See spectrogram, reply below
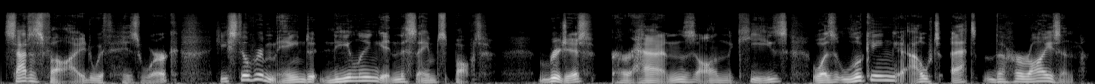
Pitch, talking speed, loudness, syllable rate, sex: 115 Hz, 130 wpm, -20 LUFS, 3.7 syllables/s, male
